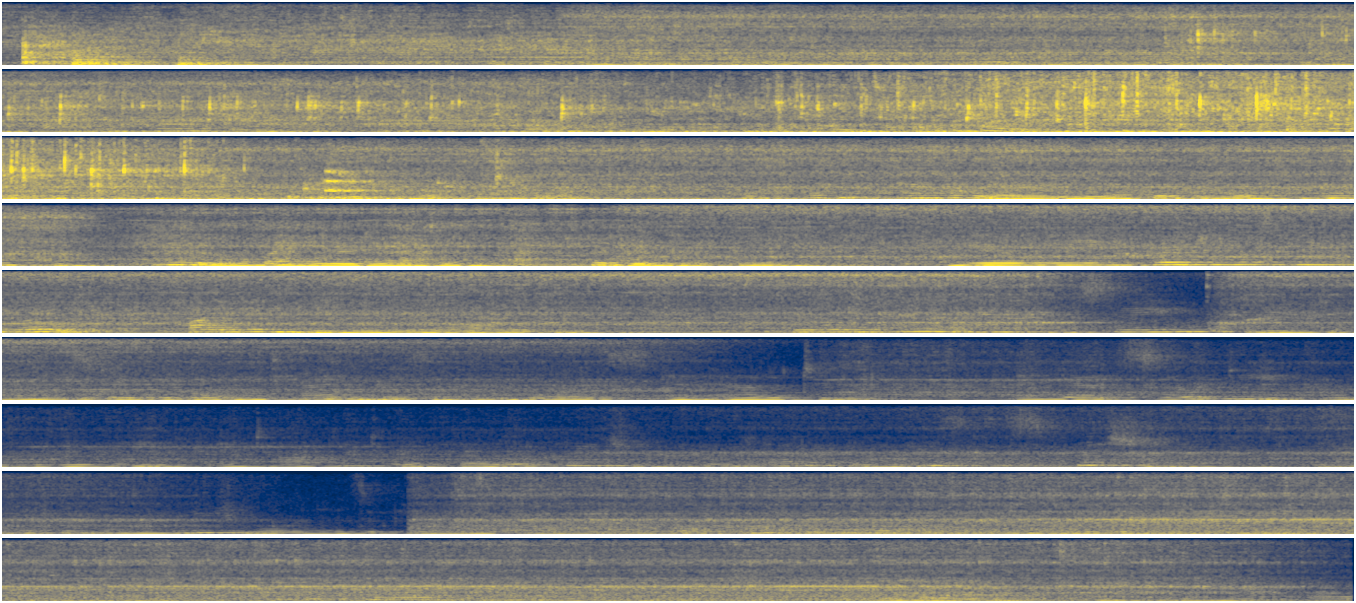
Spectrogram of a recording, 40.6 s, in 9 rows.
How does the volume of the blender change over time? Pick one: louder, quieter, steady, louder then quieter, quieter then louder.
quieter then louder.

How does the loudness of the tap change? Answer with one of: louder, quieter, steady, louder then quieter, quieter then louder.
louder then quieter.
